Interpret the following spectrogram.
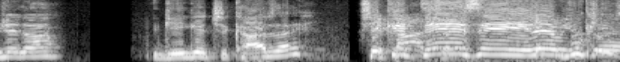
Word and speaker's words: Chikadze: That's how I say it. It's not Chickadaisy. J-Dime knows how to say it, but it's... How do you correctly say his name, J-Dime? Giga Chikadze?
